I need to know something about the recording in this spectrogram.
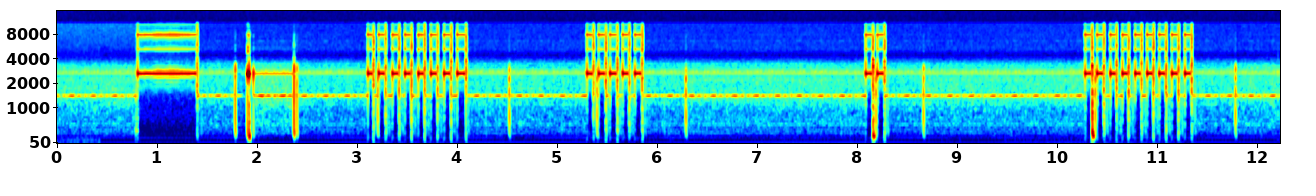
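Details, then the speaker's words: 1979 telephone ringback from Cleveland, reached through the Gainesville GA step tandem. St. Thomas-type ringing machine: steady high tones broken by clattering pulsed bursts, and the low tone has been replaced with one from another machine. "as you've heard cleveland also has st. Thomas type ring and as is the case with so many st. Thomas type ringing machines the low tone has been replaced with something from another machine"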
